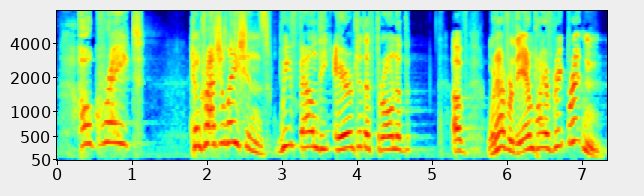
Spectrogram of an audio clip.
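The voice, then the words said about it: Put-on British accent. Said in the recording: “someone with a British accent.”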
